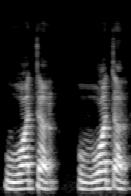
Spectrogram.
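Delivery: वाटर with rounded lips for a w, not a b; w sound. Shown as a demonstration. Teacher correcting pupils, not b: rounded w. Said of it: "ना कि बाटर".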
